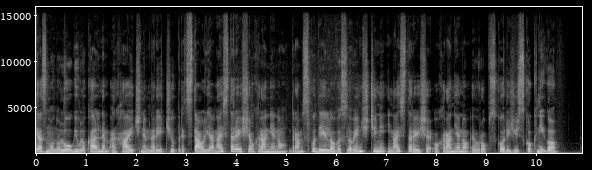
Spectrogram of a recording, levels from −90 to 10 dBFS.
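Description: Speech, no technical faults heard.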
